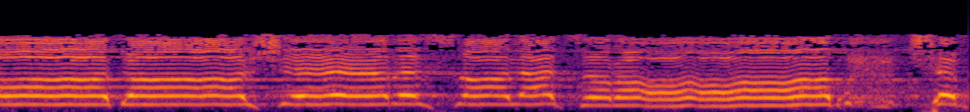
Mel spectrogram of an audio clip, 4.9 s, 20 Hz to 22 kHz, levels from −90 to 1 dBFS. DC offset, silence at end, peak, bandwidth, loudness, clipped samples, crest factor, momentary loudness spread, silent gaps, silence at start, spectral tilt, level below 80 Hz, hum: under 0.1%; 0 s; -8 dBFS; 6.4 kHz; -21 LUFS; under 0.1%; 12 dB; 6 LU; none; 0 s; 1.5 dB/octave; -56 dBFS; none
